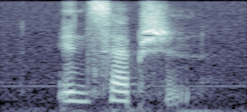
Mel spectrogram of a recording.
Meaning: 1. The creation or beginning of something; the establishment 2. A layering, nesting, or recursion of something within itself
- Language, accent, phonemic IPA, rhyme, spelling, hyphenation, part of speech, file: English, US, /ɪnˈsɛpʃən/, -ɛpʃən, inception, in‧cep‧tion, noun, En-us-inception.ogg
